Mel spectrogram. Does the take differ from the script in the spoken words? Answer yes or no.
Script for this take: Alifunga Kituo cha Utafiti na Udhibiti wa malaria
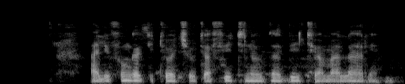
no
